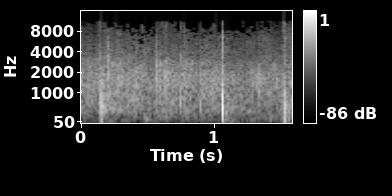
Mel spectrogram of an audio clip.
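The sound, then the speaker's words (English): Three sharp, sparse hand claps spaced unevenly over about a second and a half, a slow clap ringing out alone in a church at Easter against a faint background hum. “Slow clap in church.”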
